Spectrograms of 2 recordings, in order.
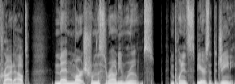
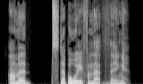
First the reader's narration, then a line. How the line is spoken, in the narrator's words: said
